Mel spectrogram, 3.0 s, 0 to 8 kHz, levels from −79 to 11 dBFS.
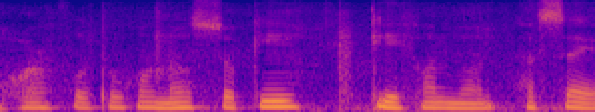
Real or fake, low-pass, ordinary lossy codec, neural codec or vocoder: fake; none; none; codec, 16 kHz, 0.8 kbps, ZipCodec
